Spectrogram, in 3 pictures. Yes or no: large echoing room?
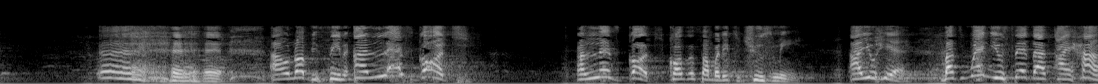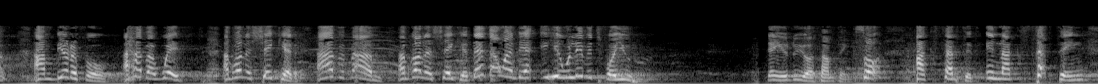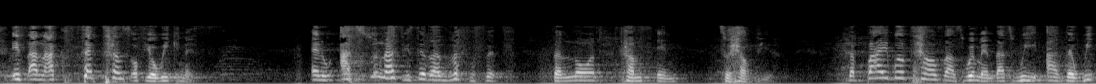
yes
